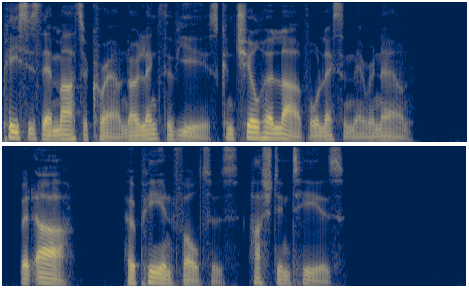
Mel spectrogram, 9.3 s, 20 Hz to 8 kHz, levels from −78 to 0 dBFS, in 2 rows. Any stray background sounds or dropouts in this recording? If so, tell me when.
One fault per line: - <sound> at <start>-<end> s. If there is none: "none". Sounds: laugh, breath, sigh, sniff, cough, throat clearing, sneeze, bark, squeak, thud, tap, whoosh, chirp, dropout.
none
